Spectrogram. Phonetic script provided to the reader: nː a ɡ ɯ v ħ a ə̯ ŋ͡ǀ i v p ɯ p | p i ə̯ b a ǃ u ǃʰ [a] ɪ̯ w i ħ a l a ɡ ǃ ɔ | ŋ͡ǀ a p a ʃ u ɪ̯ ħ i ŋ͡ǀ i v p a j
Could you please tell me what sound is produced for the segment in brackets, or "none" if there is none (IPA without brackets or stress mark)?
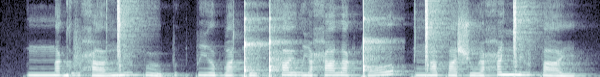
a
